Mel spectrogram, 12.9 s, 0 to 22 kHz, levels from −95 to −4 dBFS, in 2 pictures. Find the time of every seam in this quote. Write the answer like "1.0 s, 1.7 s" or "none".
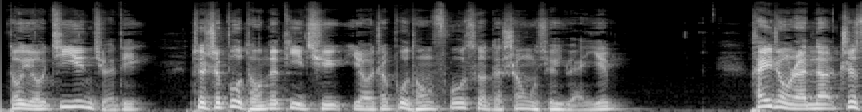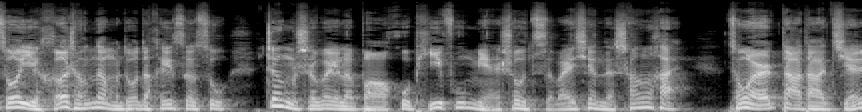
none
